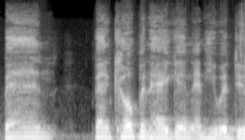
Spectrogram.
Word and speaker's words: Koppenjan: Yes, that is syllables. Those are words. Ben Koppenjan. Well, people would like say Copenhagen.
